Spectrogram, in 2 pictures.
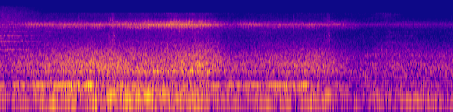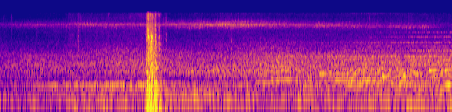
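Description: Synthesizer music score with held, steady notes. About twelve seconds in, a single loud thud: a car's rear hatch slammed shut.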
